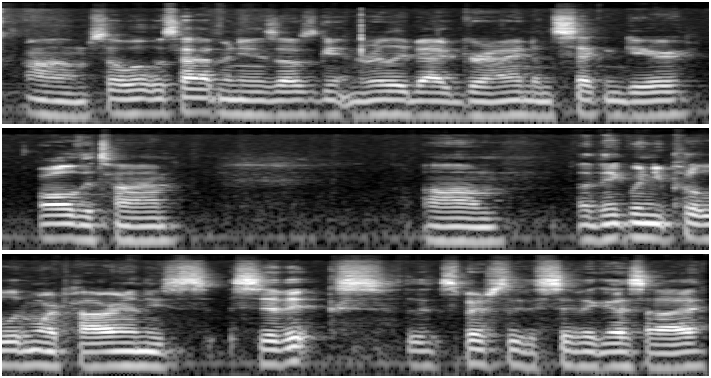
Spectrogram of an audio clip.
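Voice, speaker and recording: At a fairly quick pace, a man mumbles in a fairly low pitch. His intonation is flat and monotone. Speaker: car enthusiast doing own repairs. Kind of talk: DIY car repair tutorial. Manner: casual, mumbling.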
